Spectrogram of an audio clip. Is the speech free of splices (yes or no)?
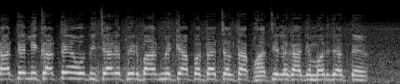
yes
